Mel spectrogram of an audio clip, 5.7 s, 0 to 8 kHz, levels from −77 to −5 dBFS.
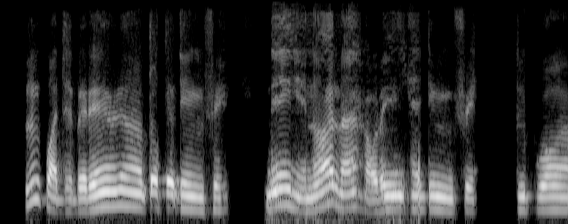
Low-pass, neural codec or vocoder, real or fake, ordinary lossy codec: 7.2 kHz; codec, 16 kHz, 1 kbps, X-Codec, HuBERT features, trained on general audio; fake; Opus, 16 kbps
